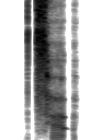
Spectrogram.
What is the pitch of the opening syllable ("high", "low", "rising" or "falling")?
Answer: low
